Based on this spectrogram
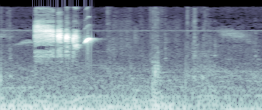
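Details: Common iora song recorded as a lure sound. Rasping buzzy notes run into a clear slurred whistle, then a pause and a brief rising note at the end. A thin constant high hum sits in the background.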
